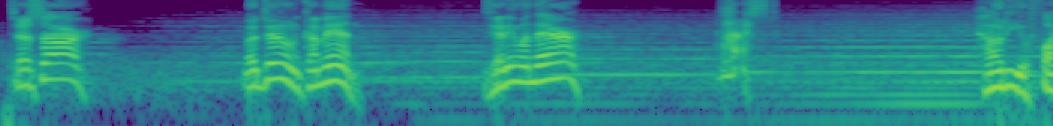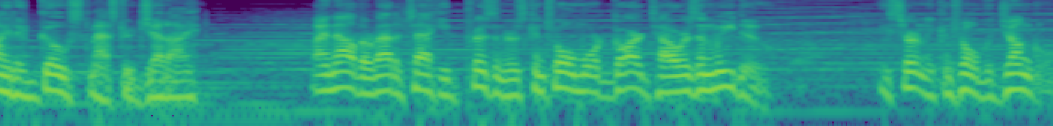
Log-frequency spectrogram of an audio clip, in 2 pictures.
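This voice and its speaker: An actor playing a frustrated, battle-worn prison officer in a video game, brisk and practical. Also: male voice, a little high, animated, faint music behind, natural voice. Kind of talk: video game character acting.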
